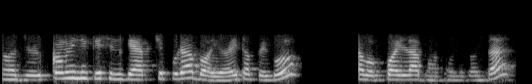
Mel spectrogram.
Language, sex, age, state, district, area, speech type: Nepali, female, 18-30, West Bengal, Darjeeling, rural, conversation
